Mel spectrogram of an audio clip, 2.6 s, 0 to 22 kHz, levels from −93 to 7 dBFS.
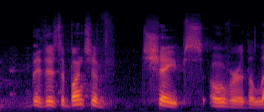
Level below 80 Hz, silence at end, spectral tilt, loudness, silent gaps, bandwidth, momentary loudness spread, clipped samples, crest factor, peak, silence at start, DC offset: under -90 dBFS; 0 s; -3 dB/octave; -32 LUFS; none; 13 kHz; 9 LU; under 0.1%; 20 dB; -12 dBFS; 0.3 s; under 0.1%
